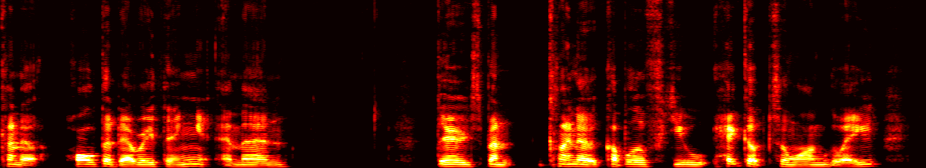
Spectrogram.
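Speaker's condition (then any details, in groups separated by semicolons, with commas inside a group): Friedreich's ataxia; clinical trial participant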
